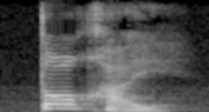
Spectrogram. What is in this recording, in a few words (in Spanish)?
"escupir", Quechua Chanka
